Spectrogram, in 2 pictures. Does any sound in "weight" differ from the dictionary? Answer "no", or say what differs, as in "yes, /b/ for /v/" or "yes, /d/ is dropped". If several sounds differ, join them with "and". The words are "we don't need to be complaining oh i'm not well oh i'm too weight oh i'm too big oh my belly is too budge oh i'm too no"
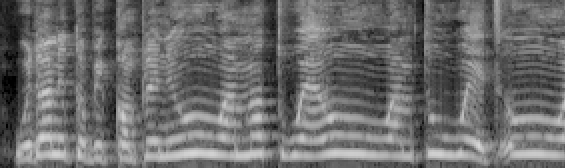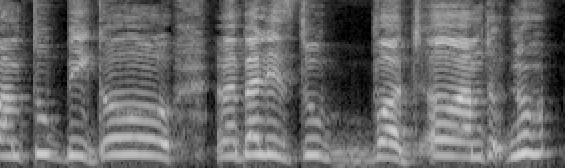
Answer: no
